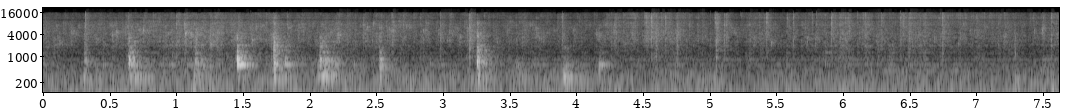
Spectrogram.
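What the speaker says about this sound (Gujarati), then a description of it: "અને 1 ટીસ્પૂન આપણે અડદની દાળ લીધી છે, અને એને આપણે થોડી મીડિયમ ફ્લેમ ઉપર આ રીતે કૂક કરી લેશું." Urad dal frying in a pan over a medium flame, a steady close sizzle and crackle with sharp spitting pops scattered through, no voices.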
